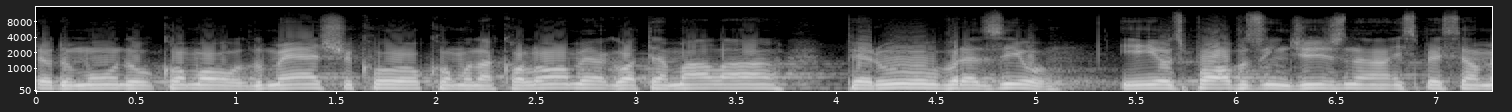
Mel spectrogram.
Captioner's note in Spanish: Ponente habla en portugués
